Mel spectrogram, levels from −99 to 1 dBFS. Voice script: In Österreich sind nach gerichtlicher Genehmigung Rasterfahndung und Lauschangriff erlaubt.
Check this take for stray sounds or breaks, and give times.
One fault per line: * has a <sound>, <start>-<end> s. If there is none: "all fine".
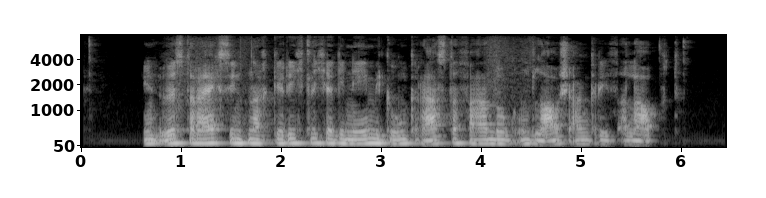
all fine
